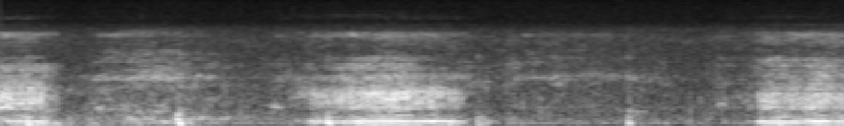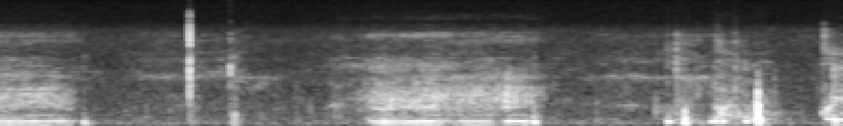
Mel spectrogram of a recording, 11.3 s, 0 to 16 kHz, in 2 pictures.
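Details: Three loud, rough, rattling snores on breathing in, about 20 a minute, with quiet pauses between, from a sleeping woman; faint room noise and clicks. Snoring.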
